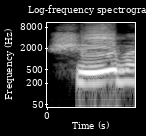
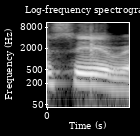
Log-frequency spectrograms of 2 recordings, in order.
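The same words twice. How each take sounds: First: शेव with a clear SH; SH sound. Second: सेव with a plain S; S sound. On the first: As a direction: begin शेव on a hushing SH. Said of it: "तलाबे शो pronounce करेंगे". (शेव को साफ़ 'श' से बोलें) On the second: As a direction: begin सेव on S, not SH. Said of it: "ये सेव है". (सेव को साफ़ 'स' से बोलें) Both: Shown as a demonstration.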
